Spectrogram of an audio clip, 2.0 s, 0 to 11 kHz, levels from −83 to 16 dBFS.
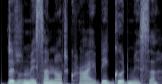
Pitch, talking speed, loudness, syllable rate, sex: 180 Hz, 205 wpm, -18 LUFS, 5.5 syllables/s, female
